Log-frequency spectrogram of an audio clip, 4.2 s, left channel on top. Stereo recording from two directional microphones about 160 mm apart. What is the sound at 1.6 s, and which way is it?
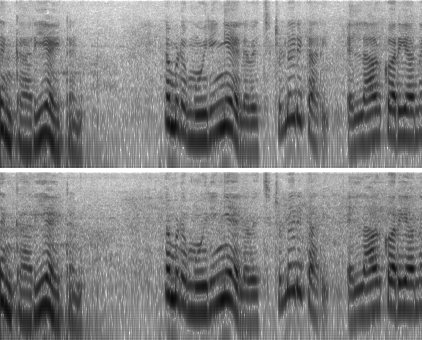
Speech, 30° left (ahead or behind).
